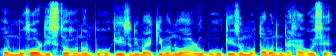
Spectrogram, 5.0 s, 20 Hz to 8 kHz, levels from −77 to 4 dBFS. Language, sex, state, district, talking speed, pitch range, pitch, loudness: Assamese, male, Assam, Sonitpur, 130 wpm, 115-140 Hz, 125 Hz, -16 LUFS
